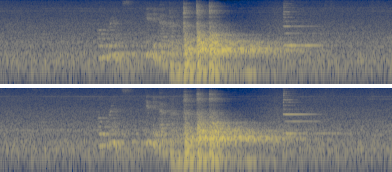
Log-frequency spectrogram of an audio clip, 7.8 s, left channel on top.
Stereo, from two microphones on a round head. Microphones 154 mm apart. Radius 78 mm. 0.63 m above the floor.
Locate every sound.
2.0 s a woman speaking: 20° right (ahead or behind), 1.2 m; by 3.3 s 40° right (ahead or behind), 1.7 m
3.4 s hammering: 50° left (ahead or behind), 1.6 m
5.7 s a guitar: 55° right (ahead or behind), 2.5 m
